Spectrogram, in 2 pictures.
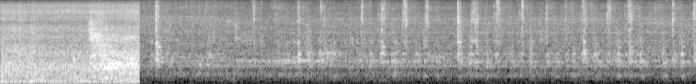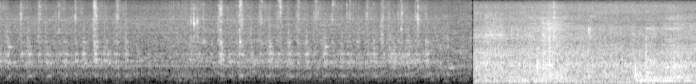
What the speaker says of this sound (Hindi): ये सारे फ्राई हो गए हैं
